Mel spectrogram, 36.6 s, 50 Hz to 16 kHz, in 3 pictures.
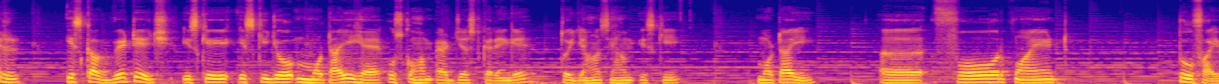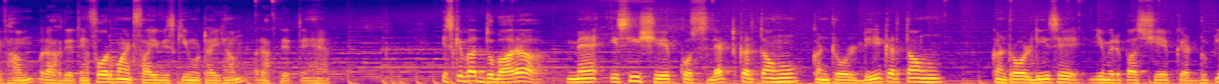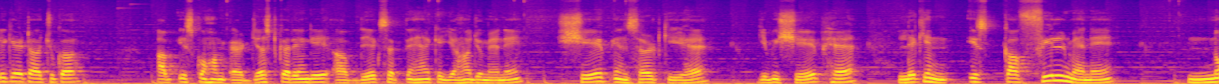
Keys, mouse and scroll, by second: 0.4 click, 15.4 click, 16.4 scroll down 1, 17.9 click, 21.2 ctrl+d, 22.4-29.3 drag, 30.4 click.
